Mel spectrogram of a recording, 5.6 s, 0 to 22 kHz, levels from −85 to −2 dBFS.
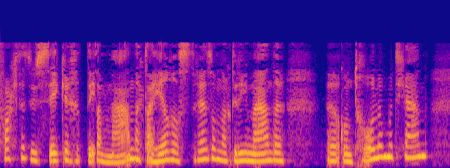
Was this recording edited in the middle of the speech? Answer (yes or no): yes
